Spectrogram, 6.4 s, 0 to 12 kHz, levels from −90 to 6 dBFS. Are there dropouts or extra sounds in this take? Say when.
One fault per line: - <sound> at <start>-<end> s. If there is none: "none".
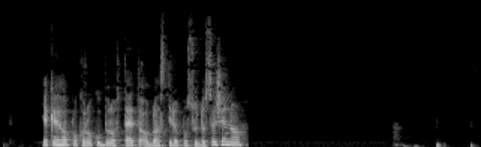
none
